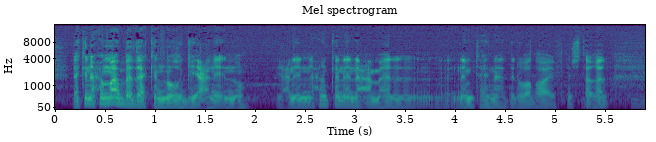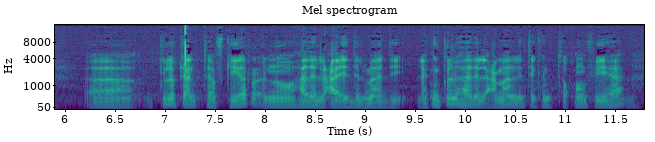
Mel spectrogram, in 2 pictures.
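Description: A man speaks at a moderate pace, his medium pitch rising and falling in an ordinary way. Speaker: bookshop founder. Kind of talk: interview. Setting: radio studio. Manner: hesitant fillers.

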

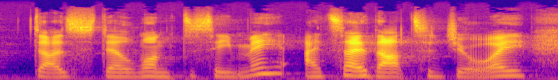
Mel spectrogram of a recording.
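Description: A woman speaks at a medium pitch and moderate pace in a bright, sharp tone with fairly even intonation. The recording is very clean, with a silent background. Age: 20s. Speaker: mental health nurse. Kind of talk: testimony.

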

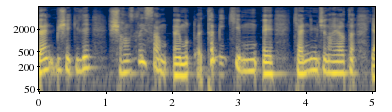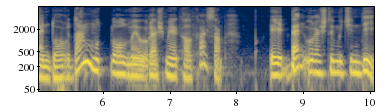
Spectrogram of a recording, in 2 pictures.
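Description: Slow-paced and lively in intonation, a man speaks in a fairly high pitch with a normal speaking voice. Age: 50s. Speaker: psychiatrist and podcast co-host. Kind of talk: casual discussion.

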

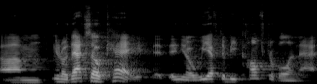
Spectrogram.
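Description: A man's medium-pitched voice races at a very fast pace while its pitch varies in an ordinary way. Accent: American. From United States. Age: 50s. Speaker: former intelligence officer. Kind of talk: interview. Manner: halting.

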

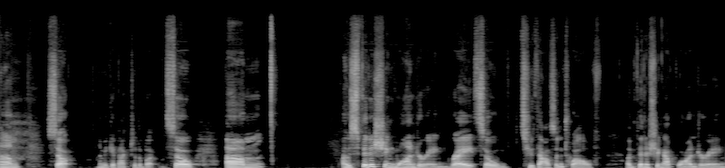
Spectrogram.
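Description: A woman with an American accent speaks at a medium pitch with lively intonation, pausing long and often. The recording is very clean, with a silent background. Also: fairly slow pace. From US Northeast, New Jersey. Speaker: professor. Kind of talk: academic interview.

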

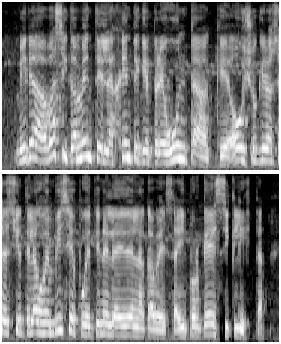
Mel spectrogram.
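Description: A man speaks in a high pitch with very wide pitch swings. His pace is fairly quick, with hardly any pauses. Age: 60s. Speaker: cycling tour guide. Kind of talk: interview. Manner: halting, many fillers and repetitions.

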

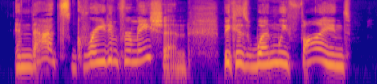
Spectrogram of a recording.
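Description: A woman speaks at a fairly slow pace, the sound dry and close with no echo. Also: very clean recording, silent background. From Canada, Montreal. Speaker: astrologer. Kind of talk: interview.

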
